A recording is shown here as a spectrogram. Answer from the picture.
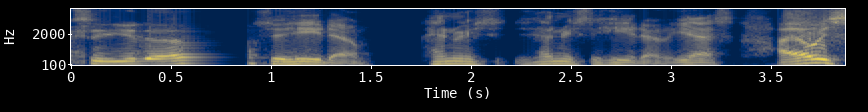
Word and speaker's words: Cejudo: One guy who I am always a huge fan is Henry Cueto. I always say it wrong. I can never say his name. Oh, right. Cejudo.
